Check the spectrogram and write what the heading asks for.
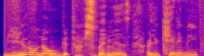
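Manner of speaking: can't-believe-it outburst, replayed; retold incredulity. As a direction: act out disbelief with a laugh creeping in. Retold disbelief at other's ignorance.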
